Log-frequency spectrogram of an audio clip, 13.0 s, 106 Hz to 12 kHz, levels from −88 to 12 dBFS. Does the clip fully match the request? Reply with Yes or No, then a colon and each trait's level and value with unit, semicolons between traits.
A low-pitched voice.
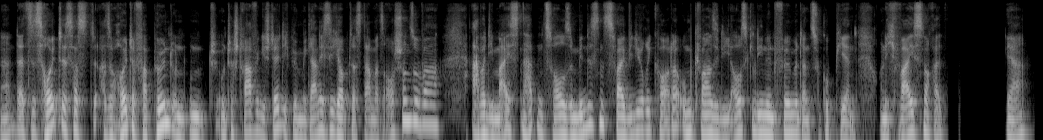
Yes: low, 125 Hz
